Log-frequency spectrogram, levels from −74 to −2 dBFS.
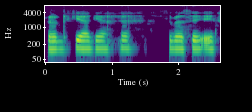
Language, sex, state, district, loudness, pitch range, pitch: Hindi, male, Uttar Pradesh, Etah, -20 LUFS, 135-145 Hz, 140 Hz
